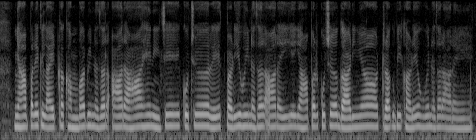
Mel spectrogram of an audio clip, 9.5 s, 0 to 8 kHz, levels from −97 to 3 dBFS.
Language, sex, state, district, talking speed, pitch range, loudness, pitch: Hindi, female, Bihar, Sitamarhi, 210 wpm, 185-205 Hz, -38 LUFS, 195 Hz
